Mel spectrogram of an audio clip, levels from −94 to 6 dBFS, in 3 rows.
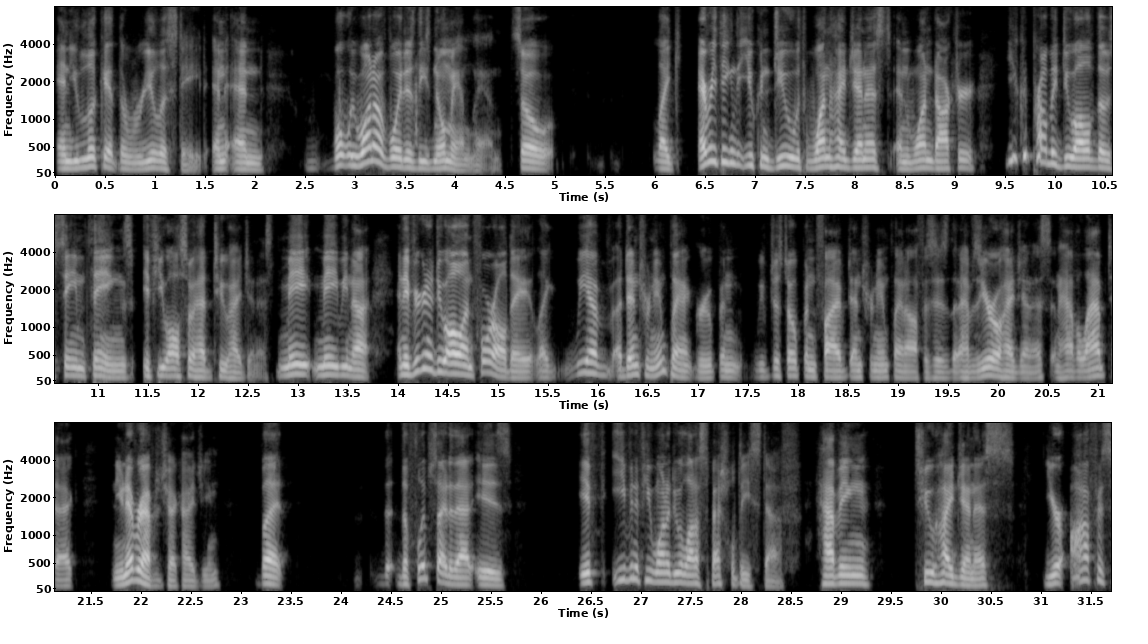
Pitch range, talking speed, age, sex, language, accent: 115-155 Hz, 225 wpm, 30-49, male, English, American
